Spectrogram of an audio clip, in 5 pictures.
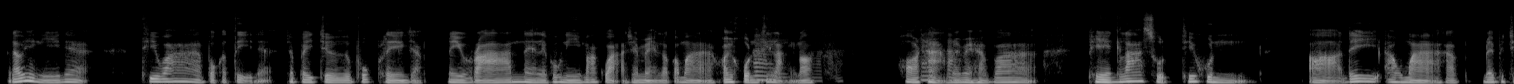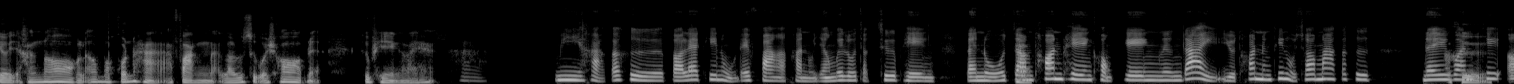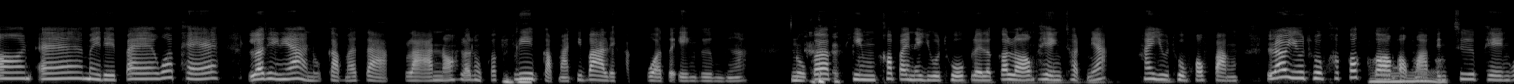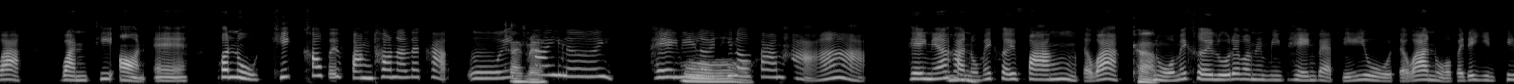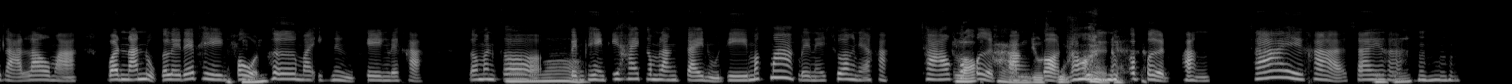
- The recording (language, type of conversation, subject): Thai, podcast, คุณมักค้นพบเพลงใหม่จากที่ไหนบ่อยสุด?
- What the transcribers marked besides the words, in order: singing: "ในวันที่อ่อนแอ ไม่ได้แปลว่าแพ้"; chuckle; laughing while speaking: "เนี่ย"; laughing while speaking: "นอน"; chuckle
